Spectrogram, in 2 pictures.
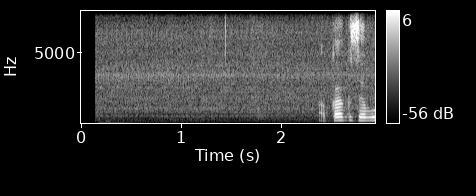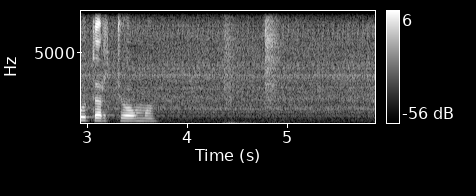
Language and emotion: Russian, neutral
